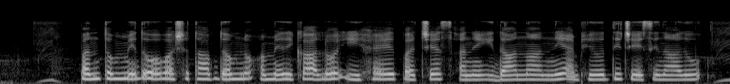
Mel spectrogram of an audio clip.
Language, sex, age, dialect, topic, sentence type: Telugu, female, 18-24, Southern, banking, statement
